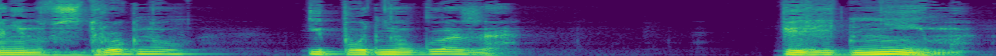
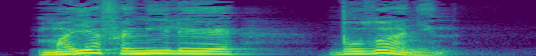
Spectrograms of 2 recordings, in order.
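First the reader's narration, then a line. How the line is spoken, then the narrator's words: Plain answer newcomer. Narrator (Russian): ответил новичок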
